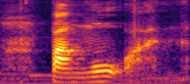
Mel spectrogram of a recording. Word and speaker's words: Panguan: Sa wikang Sama Badiao, pangoan ang bigkas.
